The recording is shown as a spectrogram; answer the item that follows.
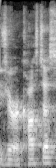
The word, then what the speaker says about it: Xirocostas: But the reason I'm excited is because this week um we have a very special guest um Zoe Zerostas. I may pronouncing your surname correctly.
